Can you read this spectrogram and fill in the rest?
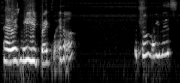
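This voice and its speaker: A woman plays a heartbroken female adventurer in a fantasy tabletop drama. Her high, soft-edged voice is breathy and tearful, raw with grief and slow in coming. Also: lively intonation, heavily acted, low-quality recording. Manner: emotional, raw. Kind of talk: improvised tabletop roleplay drama.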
